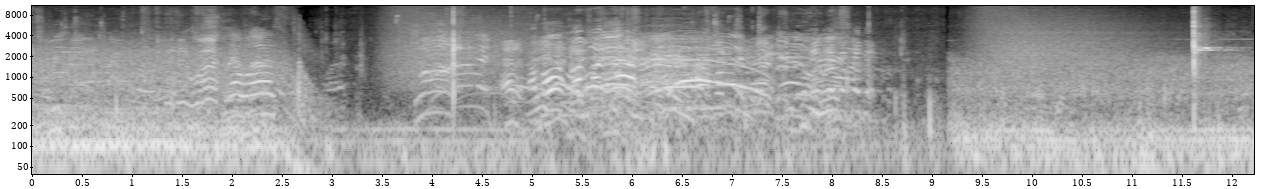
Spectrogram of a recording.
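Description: Several spectators shouting over one another. Near the end comes the sharp, briefly ringing ping of a metal baseball bat hitting the ball.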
